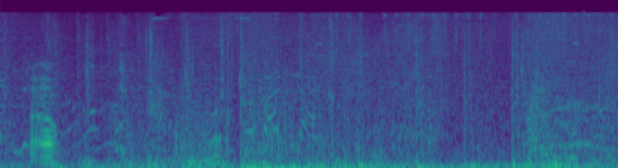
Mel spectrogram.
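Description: Gunshots fire in quick bursts from a game.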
